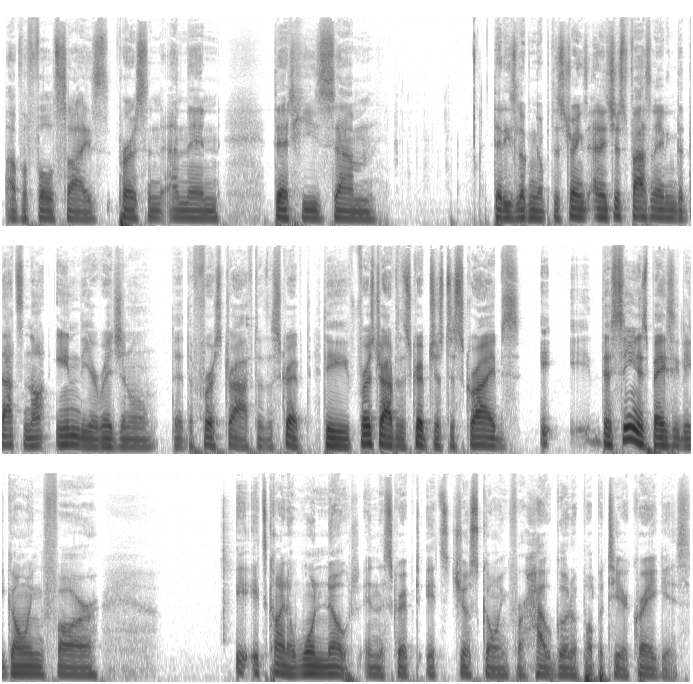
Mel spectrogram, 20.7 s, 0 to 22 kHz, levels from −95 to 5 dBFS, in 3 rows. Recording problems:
none

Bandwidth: 17 kHz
